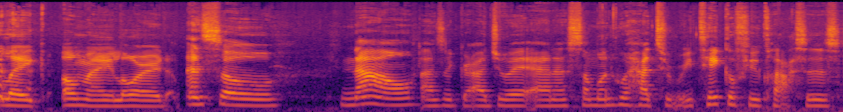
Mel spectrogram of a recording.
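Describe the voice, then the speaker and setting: The voice has a bright, sharp tone and a Hawaiian accent. It moves at a fairly slow pace with monotone, flat intonation. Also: woman, medium pitch for a woman. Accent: Hawaii English. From Hawaii, Waimanalo on east Oahu. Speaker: musician and Hawaiian language teacher. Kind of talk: casual podcast interview.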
